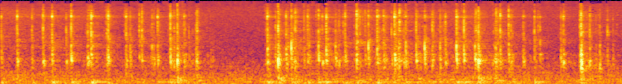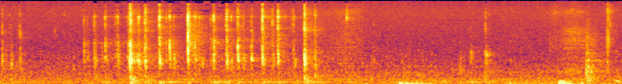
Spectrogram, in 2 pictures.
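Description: Quiet clicking of a computer keyboard as a book title is typed into a library catalog search, in short bursts of rapid keystrokes separated by brief pauses.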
